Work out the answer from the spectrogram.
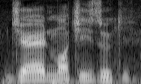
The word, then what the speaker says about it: Gered Mochizuki: Gered Mochizuki. Gered Mochizuki.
